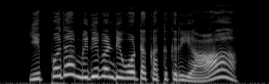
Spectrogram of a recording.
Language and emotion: Tamil, surprised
